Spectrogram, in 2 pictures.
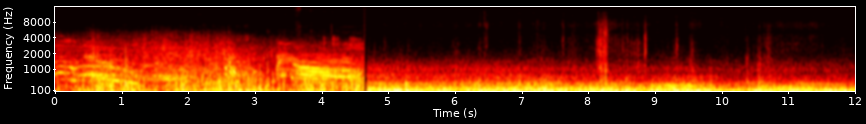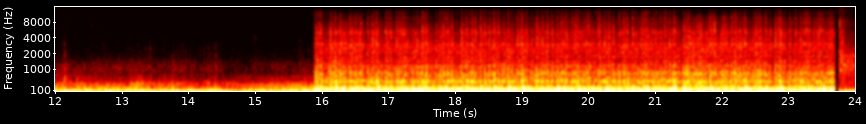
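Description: Voices for the first few seconds, then, from inside the cabin of a Toyota Supra MKV, its B58 turbocharged inline-six running and accelerating, the pitch rising. About two-thirds of the way through, the sound turns suddenly louder and fuller.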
